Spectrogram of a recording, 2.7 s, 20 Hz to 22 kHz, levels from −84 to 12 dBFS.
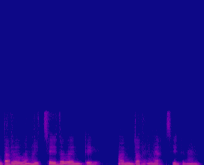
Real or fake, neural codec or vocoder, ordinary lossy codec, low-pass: fake; codec, 16 kHz, 0.5 kbps, FreqCodec, smaller model; none; 7.2 kHz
